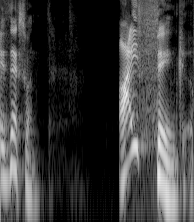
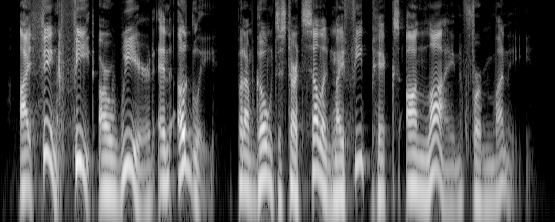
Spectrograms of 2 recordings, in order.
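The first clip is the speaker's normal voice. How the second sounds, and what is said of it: Announcer voice. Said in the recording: “I got my announcer voice.”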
